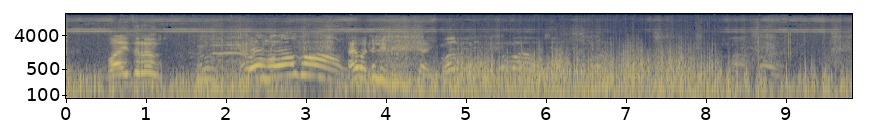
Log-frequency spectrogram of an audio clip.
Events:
[0.00, 9.83] mechanisms
[0.00, 9.83] wind noise (microphone)
[0.46, 1.13] male speech
[0.48, 8.93] conversation
[1.55, 1.87] human voice
[1.55, 2.27] liquid
[1.68, 2.27] bleat
[2.14, 4.51] male speech
[2.89, 3.41] liquid
[3.81, 4.53] liquid
[4.65, 5.90] male speech
[5.07, 5.34] liquid
[5.94, 6.55] liquid
[6.04, 6.77] male speech
[7.26, 7.71] liquid
[7.78, 7.96] liquid
[8.25, 8.45] human voice
[8.41, 8.90] liquid
[8.56, 8.65] tick
[8.59, 8.85] human voice
[8.99, 9.09] tick
[9.47, 9.83] liquid

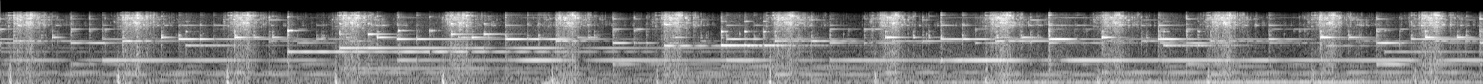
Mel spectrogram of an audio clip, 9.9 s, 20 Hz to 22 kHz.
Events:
[0.00, 0.30] bell
[0.00, 9.85] wind chime
[0.63, 1.00] bell
[1.40, 1.67] bell
[2.17, 2.46] bell
[2.89, 3.12] bell
[3.61, 3.82] bell
[4.30, 4.55] bell
[5.00, 5.36] bell
[5.70, 6.02] bell
[6.46, 6.73] bell
[7.20, 7.43] bell
[7.91, 8.20] bell
[8.60, 8.95] bell
[9.32, 9.59] bell

